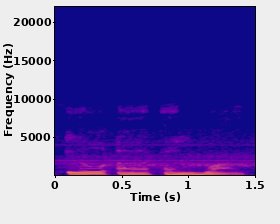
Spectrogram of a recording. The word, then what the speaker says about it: Illinois: Illinois is pronounced Il-N-Y.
